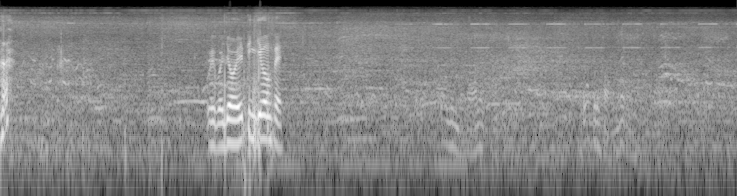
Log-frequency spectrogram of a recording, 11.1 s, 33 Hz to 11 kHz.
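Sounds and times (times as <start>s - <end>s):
indistinct voices: 0.0s - 11.0s
high-pitched electronic beeps: 6.4s - 11.0s.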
